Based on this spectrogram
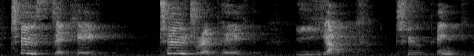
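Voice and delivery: fussy princess rejecting things; exclaimed complaint. A narrator's reading. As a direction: exclaim each fault separately, drawn out. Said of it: "she exclaimed".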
